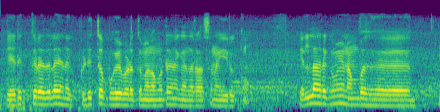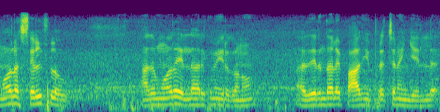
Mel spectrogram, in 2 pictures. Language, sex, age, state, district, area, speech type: Tamil, male, 18-30, Tamil Nadu, Nagapattinam, rural, spontaneous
